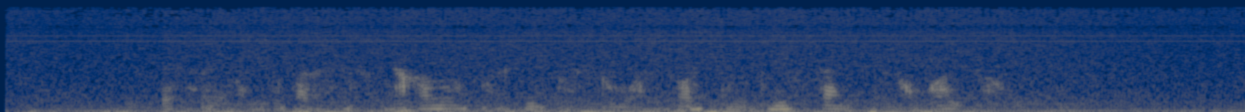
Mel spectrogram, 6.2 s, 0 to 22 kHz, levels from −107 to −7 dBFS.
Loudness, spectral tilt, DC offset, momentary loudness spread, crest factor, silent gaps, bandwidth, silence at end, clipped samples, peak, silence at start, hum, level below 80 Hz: -63 LUFS; -4.5 dB/octave; under 0.1%; 9 LU; 22 dB; none; 16.5 kHz; 0 s; under 0.1%; -40 dBFS; 0 s; 60 Hz at -70 dBFS; -70 dBFS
